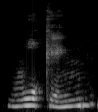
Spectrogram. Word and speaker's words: walking: I like reading novels about history, walking, the L is not pronounced.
